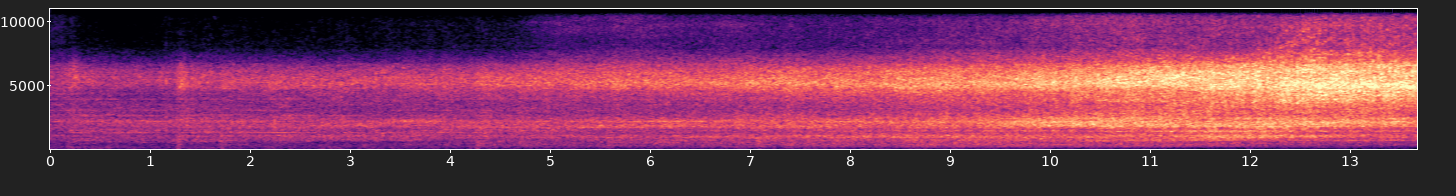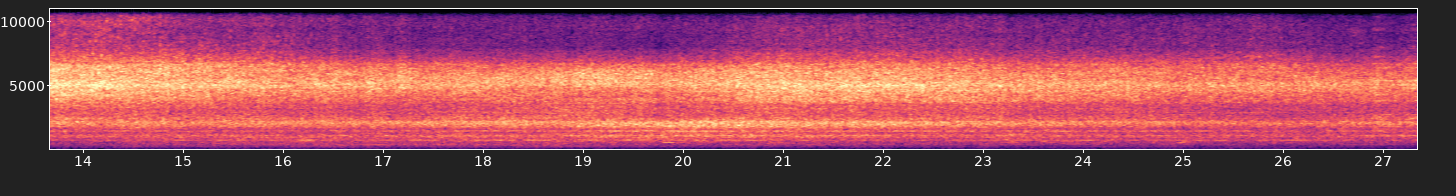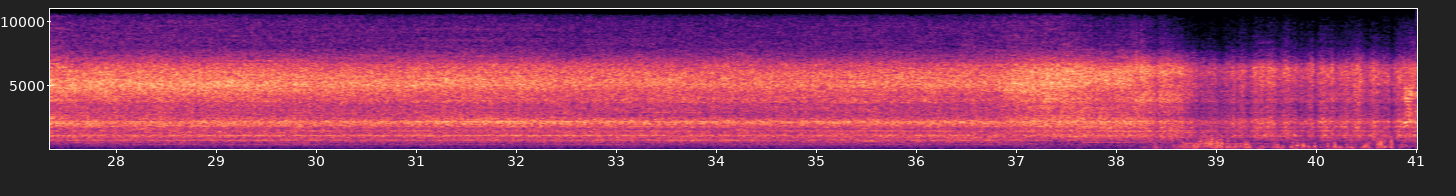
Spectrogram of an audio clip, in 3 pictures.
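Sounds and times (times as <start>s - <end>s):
train rumbling past: 0.0s - 41.0s.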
